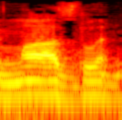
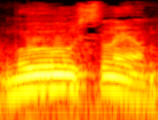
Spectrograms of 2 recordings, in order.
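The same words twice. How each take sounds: First: The middle consonant is a buzzing z sound. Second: The middle consonant is a hissing s sound. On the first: The speaker calls it wrong. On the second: The speaker calls it right. "Mu, say mu. Slim. Yeah, like a slim cow"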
